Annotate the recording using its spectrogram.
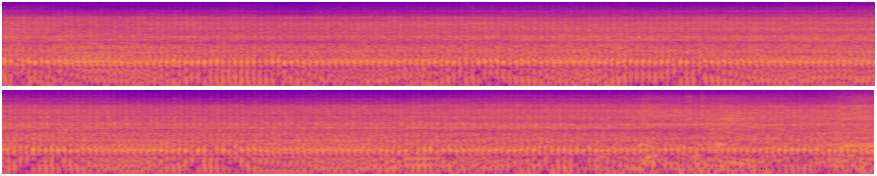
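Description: Several dirt bike engines idle and rumble close by.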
